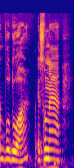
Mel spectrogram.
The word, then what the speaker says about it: boudoir: Boudoir, así se escribe. Se pronuncia boudoir. Es una palabra francesa.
